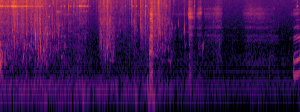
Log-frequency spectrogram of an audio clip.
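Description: A hooked bass splashing and thrashing at the water's surface as it is played in on the line. The splashing is busiest in the first three seconds, then dies away.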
